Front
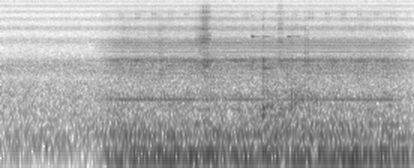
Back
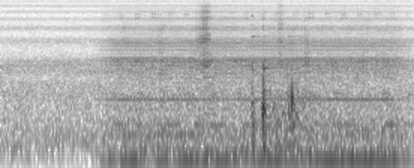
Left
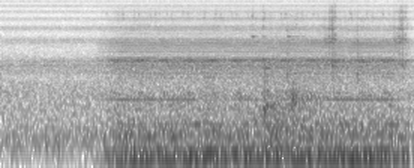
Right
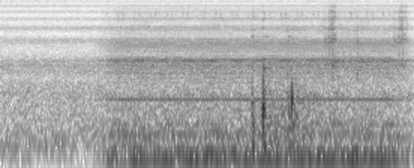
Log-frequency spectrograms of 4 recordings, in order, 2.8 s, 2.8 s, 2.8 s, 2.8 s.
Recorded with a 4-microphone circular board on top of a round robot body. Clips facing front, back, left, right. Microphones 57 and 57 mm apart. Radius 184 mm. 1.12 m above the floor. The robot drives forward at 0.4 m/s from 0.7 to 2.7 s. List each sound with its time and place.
1.7 s a clink: 125° right, 0.7 m; by 2.1 s 135° right, 0.8 m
